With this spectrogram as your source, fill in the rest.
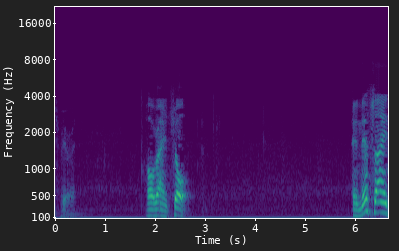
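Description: An elderly man speaks slowly through a microphone, with long pauses.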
